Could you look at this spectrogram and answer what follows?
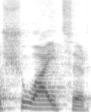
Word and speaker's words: Schweitzer: Eu até nem faço tanta força no alemão. Eu normalmente falo Schweitzer, tá?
